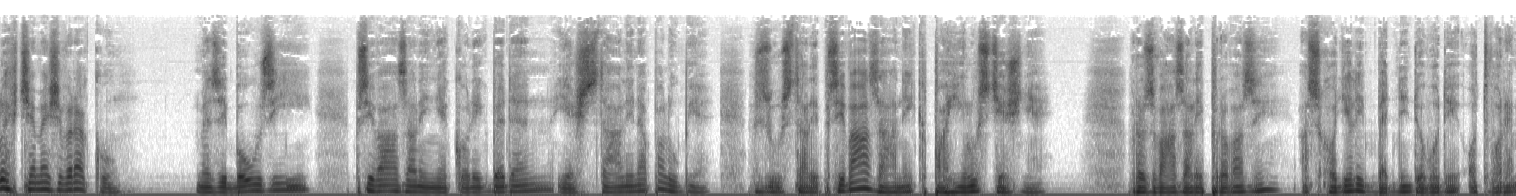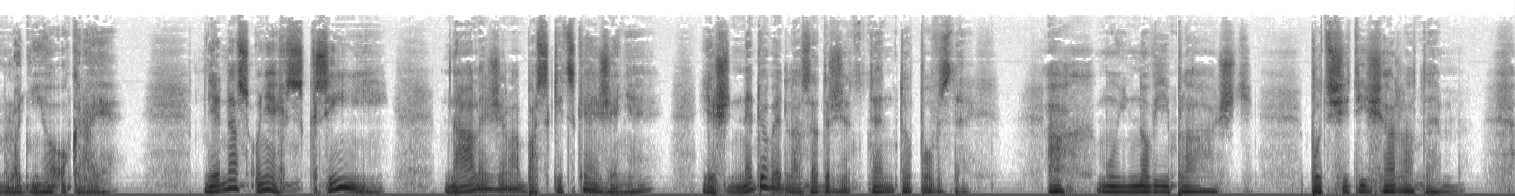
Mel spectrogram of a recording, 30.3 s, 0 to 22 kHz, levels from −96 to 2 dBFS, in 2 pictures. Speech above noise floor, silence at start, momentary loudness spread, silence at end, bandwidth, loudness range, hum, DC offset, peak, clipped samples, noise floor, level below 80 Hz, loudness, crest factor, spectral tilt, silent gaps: 37 dB; 0 s; 13 LU; 0 s; 15.5 kHz; 3 LU; none; 2%; -4 dBFS; under 0.1%; -57 dBFS; -36 dBFS; -20 LUFS; 16 dB; -4.5 dB/octave; none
